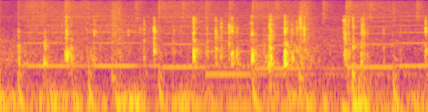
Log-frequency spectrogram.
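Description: Computer keyboard keys clicking quietly and irregularly, with a faint held tone underneath.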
